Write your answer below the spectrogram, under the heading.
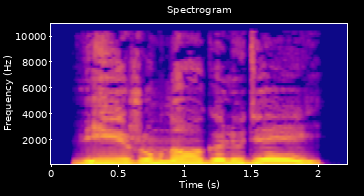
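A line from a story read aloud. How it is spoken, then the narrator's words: Watchman's shout. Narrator (Russian): Дозорный, что стоял на башне в Израиле, крикнул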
